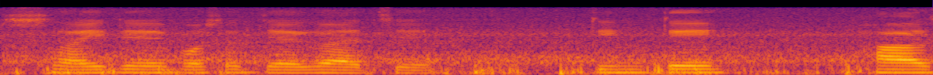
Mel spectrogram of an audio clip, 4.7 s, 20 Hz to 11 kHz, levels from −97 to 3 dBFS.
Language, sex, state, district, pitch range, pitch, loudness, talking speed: Bengali, male, West Bengal, Kolkata, 130-145 Hz, 140 Hz, -20 LUFS, 105 wpm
